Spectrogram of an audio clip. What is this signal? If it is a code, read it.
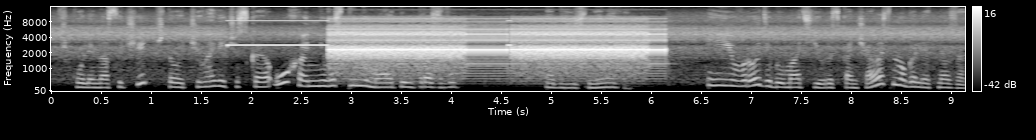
Commodore tape loading (standard loader), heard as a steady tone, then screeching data.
